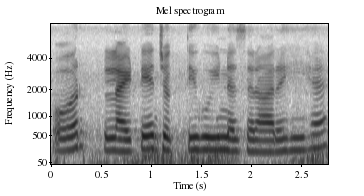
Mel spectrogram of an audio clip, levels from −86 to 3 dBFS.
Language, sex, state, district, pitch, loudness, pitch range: Hindi, female, Punjab, Pathankot, 230 Hz, -15 LUFS, 215-240 Hz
